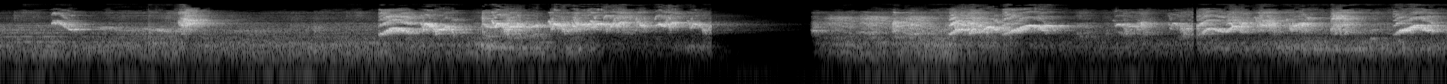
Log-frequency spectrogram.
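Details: Pet cockatiels chirping busily indoors: bright, high, overlapping chirps and short squawky whistles in quick bursts, with a brief pause midway before the chatter resumes.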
